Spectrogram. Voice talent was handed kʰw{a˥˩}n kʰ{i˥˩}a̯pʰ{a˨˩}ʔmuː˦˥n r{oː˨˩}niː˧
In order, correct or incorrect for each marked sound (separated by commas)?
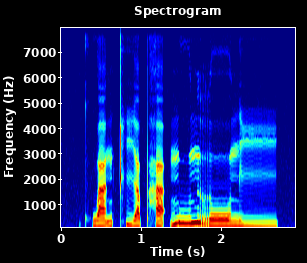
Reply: incorrect, incorrect, correct, incorrect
